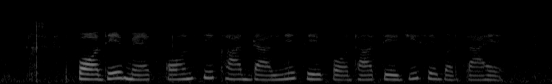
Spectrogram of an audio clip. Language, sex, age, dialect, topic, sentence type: Hindi, female, 60-100, Kanauji Braj Bhasha, agriculture, question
